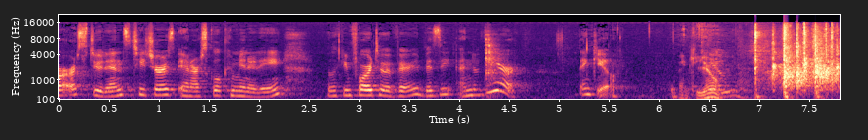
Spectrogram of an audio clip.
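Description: A young woman speaks warmly into a microphone.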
